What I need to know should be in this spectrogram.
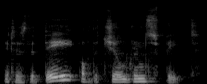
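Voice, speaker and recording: A woman narrating a children's storybook aloud, slow and expressive. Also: extremely low pitch, husky. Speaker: storybook reader.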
